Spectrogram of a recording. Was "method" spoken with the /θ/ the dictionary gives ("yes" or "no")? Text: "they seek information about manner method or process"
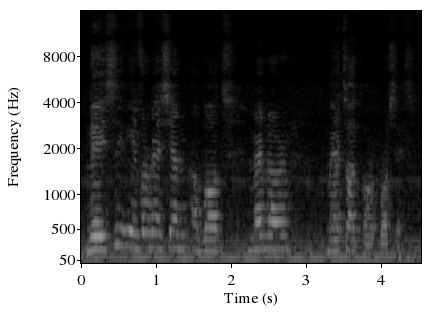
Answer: no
